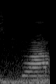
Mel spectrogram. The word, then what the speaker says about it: blah: And remember the pronunciation is blah, blah, blah. L, not R.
